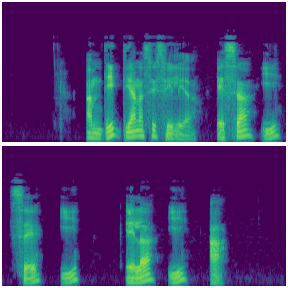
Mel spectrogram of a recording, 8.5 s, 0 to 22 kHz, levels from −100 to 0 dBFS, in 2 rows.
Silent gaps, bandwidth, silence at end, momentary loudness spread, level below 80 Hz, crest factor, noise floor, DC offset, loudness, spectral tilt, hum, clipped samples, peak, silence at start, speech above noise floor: none; 9.6 kHz; 0.95 s; 12 LU; -42 dBFS; 22 dB; under -90 dBFS; under 0.1%; -21 LUFS; -4 dB/octave; none; under 0.1%; 0 dBFS; 1.25 s; over 70 dB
